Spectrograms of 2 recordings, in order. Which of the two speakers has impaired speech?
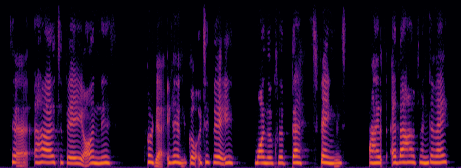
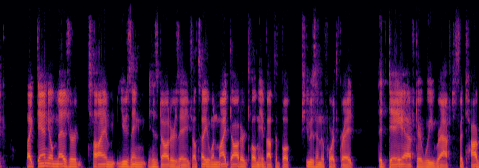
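The first: cerebral palsy.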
